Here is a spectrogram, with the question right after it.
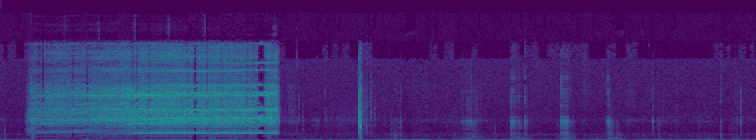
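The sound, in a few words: removing Phillips head screw from Buick door trim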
